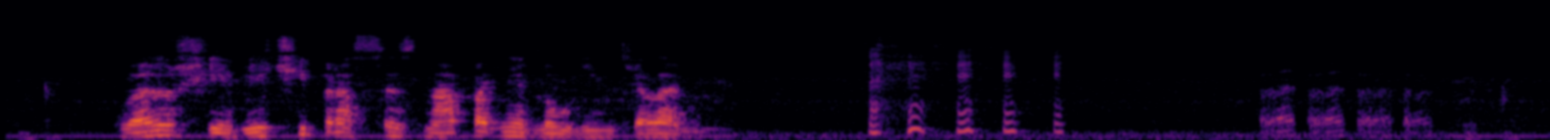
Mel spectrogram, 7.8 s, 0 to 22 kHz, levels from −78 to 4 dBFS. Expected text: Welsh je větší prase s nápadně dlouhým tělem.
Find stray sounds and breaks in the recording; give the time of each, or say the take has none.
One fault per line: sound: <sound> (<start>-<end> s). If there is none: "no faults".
sound: laugh (4.3-5.3 s)
sound: laugh (6.3-7.2 s)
